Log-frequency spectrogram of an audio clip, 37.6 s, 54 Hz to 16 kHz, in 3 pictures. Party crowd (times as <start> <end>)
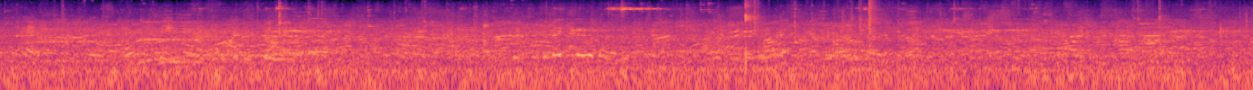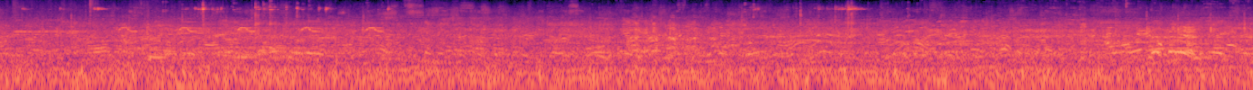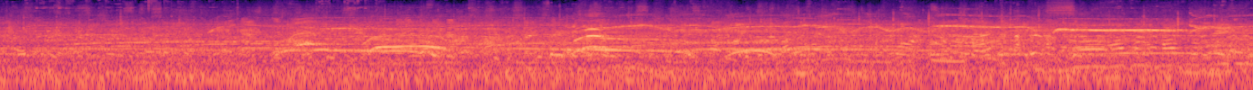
22.2 37.5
